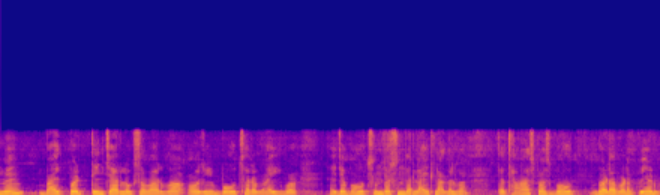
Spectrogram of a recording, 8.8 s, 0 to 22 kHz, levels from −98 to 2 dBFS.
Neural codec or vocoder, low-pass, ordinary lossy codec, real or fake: codec, 24 kHz, 3.1 kbps, DualCodec; 7.2 kHz; none; fake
